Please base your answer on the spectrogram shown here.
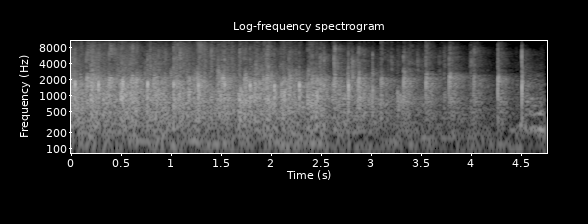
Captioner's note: applause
